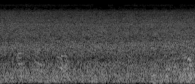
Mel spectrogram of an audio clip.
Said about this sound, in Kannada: ನೀರು ಸೌಂಡ್ ಕೇಳಿಸ್ಬೋದು ನಿಮಗೆ. ಫುಲ್ ನೀರು ಸೌಂಡ್ ಚೆನ್ನಾಗಿದೆ.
